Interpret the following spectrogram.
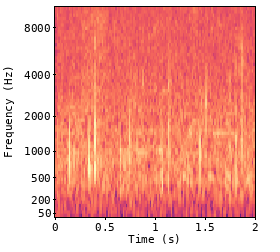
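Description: Outdoor city ambience while walking: footsteps and short ticks from the walker, with indistinct voices of people talking in the background.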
